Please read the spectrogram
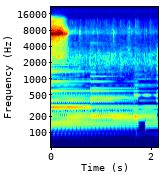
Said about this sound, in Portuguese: Fica de pé e aplaude, aplaude, aplaude, aplaude, aplaude a Deus.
